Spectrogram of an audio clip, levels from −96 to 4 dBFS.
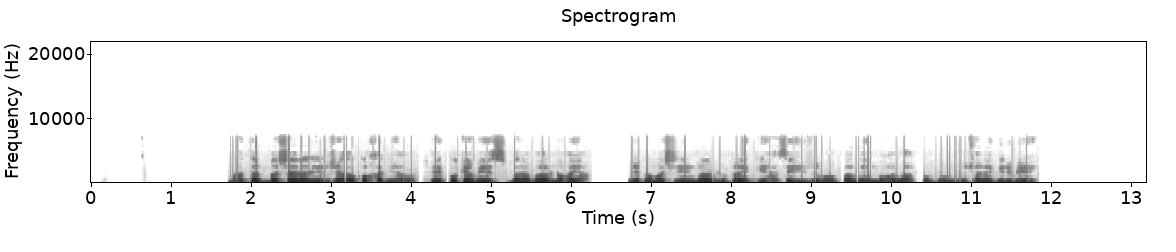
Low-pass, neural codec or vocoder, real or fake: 7.2 kHz; none; real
